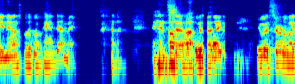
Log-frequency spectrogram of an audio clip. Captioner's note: laughter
